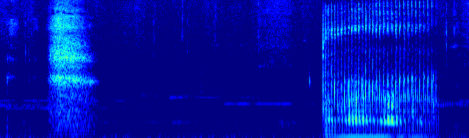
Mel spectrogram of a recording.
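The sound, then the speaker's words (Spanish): A cat purrs: first a short breathy rasp, then a louder, rough, steady purr lasting over a second, with no talk over it. “Ve, fuera gato.”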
